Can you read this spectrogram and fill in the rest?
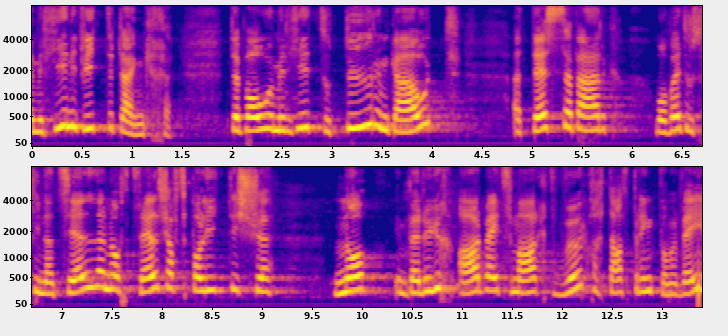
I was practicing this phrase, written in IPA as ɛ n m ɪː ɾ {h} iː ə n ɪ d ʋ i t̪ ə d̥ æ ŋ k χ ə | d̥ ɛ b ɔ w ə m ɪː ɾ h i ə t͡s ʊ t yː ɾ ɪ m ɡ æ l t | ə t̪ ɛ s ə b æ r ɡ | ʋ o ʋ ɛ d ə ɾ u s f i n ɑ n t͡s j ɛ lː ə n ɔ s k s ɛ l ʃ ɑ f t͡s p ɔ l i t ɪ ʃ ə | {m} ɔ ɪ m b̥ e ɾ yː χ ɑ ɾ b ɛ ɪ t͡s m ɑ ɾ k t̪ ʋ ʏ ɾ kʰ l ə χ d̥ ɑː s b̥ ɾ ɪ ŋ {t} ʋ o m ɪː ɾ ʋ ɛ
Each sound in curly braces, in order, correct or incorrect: correct, incorrect: n, correct

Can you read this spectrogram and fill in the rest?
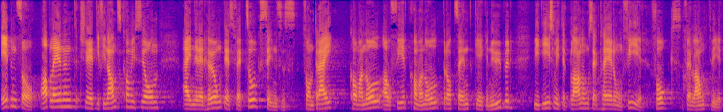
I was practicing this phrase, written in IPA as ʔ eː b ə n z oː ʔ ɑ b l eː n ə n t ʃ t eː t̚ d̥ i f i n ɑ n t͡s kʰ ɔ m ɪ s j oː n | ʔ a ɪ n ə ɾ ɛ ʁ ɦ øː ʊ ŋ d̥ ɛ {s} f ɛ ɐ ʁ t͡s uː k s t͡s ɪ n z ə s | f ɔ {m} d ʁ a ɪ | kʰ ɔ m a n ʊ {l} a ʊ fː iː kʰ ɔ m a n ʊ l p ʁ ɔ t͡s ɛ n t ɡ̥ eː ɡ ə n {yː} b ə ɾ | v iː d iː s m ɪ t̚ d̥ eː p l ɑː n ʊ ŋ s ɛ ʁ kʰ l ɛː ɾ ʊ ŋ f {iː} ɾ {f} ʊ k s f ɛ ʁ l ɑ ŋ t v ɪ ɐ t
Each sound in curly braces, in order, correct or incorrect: correct, incorrect: n, correct, correct, correct, correct

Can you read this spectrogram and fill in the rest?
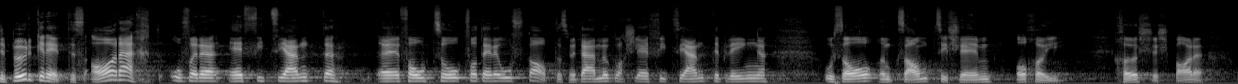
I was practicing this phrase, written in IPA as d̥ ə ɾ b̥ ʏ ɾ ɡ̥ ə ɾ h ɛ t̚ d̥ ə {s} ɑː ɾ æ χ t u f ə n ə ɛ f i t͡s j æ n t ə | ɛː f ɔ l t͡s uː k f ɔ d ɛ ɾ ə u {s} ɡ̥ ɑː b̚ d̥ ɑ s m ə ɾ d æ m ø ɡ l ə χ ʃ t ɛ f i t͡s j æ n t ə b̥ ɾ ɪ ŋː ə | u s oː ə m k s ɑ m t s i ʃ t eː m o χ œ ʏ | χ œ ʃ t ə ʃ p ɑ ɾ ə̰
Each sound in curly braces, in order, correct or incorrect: correct, incorrect: f

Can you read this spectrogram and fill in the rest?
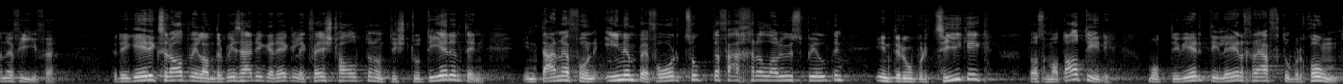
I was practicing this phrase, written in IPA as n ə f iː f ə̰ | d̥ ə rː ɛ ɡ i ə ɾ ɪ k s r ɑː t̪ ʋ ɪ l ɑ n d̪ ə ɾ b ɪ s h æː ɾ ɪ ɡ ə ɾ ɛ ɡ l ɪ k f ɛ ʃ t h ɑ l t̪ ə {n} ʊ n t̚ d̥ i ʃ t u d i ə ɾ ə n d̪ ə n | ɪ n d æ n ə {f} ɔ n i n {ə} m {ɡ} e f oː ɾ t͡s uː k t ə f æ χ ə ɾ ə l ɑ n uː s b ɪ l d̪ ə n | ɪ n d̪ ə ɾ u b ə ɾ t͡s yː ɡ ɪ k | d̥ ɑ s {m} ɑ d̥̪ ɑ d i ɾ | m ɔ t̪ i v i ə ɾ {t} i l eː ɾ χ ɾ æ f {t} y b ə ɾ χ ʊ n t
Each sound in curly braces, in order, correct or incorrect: correct, correct, correct, incorrect: b, correct, correct, correct

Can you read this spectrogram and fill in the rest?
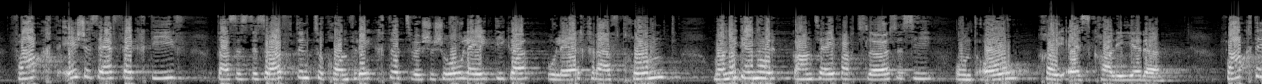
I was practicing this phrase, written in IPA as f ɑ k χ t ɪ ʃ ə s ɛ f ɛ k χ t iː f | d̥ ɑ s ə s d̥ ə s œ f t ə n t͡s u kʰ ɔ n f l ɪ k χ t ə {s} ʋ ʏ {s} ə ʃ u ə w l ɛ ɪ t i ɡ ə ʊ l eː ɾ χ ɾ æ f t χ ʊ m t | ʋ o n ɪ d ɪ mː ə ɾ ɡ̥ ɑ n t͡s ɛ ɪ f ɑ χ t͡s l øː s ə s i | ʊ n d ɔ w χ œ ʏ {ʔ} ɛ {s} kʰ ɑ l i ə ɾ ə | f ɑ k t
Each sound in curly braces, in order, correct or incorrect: incorrect: t͡s, incorrect: ʃ, correct, correct

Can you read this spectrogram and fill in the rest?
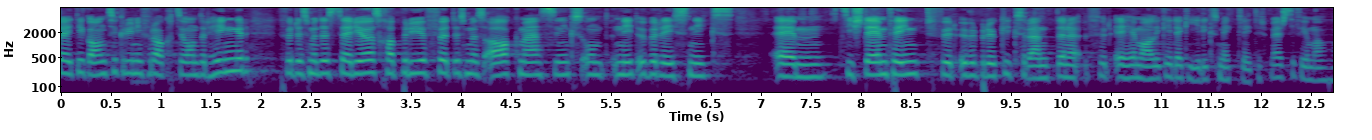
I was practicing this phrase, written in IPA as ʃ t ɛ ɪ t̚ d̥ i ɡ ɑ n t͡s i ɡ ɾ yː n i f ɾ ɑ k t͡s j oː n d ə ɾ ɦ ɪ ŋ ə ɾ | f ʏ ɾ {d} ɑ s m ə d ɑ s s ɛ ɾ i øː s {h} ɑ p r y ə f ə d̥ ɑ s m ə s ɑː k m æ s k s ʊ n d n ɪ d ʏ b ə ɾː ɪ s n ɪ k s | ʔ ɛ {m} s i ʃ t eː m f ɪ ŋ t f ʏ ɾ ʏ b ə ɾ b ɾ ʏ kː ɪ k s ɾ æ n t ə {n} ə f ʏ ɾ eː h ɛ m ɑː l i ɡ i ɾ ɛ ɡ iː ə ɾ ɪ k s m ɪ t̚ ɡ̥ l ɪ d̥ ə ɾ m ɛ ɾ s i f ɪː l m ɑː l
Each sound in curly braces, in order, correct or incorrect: correct, incorrect: χ, correct, correct

